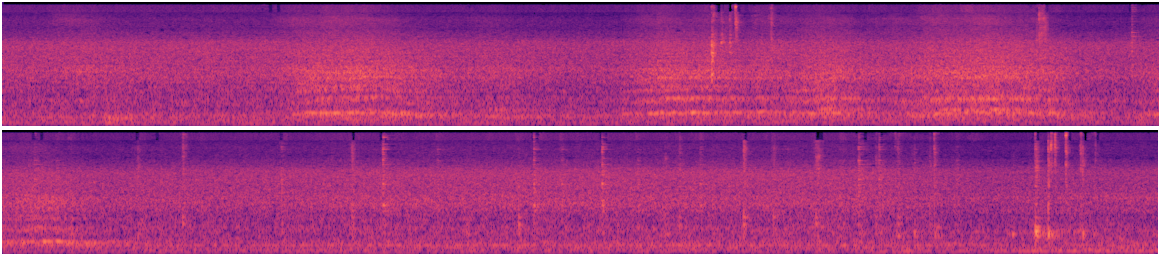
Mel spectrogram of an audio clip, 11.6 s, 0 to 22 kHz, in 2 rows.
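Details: Nissan Kicks (2019–2022) rear wheel bearing check while driving: only even tyre and road rumble, no droning hum rising with speed, so the rear hub bearing sounds healthy.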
